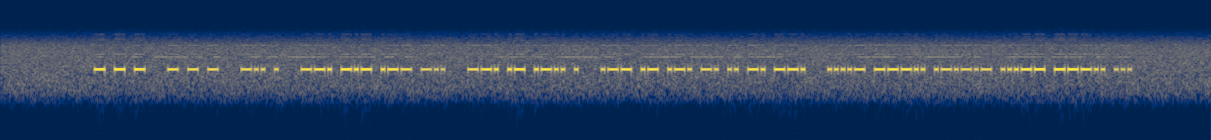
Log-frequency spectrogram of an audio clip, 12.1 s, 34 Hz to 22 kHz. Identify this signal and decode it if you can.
Morse code, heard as a keyed tone, machine-sent, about 36 wpm, 900 Hz, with radio static, fading and a weaker station near 1580 Hz. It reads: TTT TTT DE GKWD GALE WARNING 48.38S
